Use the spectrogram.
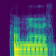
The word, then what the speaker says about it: Homeric: how you say it homeric poems homeric poems like Homer yeah h o m e r i c yeah like Homer yeah I was just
